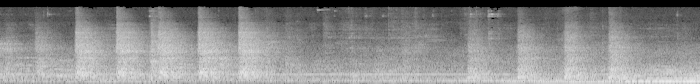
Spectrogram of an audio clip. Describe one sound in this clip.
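A pneumatic wrench whirs in short bursts at a car wheel nearby.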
